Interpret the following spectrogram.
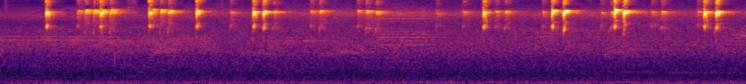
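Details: Scattered loud chirps from a gray squirrel, some single and some doubled, spaced irregularly over continuous low background noise.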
